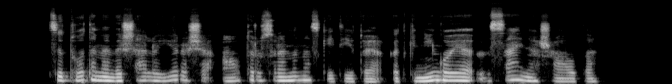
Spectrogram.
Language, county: Lithuanian, Tauragė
